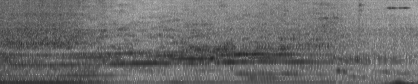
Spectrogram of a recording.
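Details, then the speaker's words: Ryobi two-stroke trimmer after carb rebuild and new fuel lines, having sat unused since spring: steady high buzz at full throttle, dropping off cleanly; earlier top-end popping stutter gone. "that sounds a whole lot better now"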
